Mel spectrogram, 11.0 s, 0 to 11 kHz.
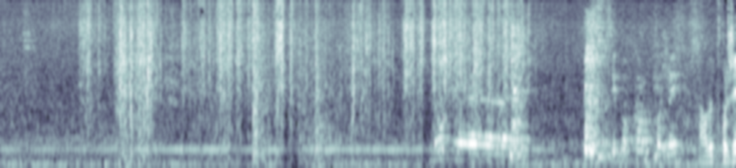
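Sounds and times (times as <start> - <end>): steady hum: 0.0 - 11.0
paper wrapper rustling: 1.2 - 8.2.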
